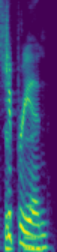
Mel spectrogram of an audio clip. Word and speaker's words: Cyprian: Oh, that's actually how he spells his name, is CIP. Does it? I didn't even catch that. Yeah, Cool. yeah. His screen name is that Chip guy, so that most people understand how to pronounce his name. But his name is Cyprian.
